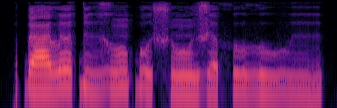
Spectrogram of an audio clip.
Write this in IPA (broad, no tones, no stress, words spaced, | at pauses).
ɗalɐ ɗɨɣõɓo ʃõʒɐθu ðu βɨ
